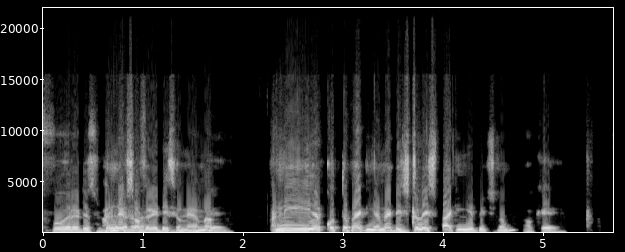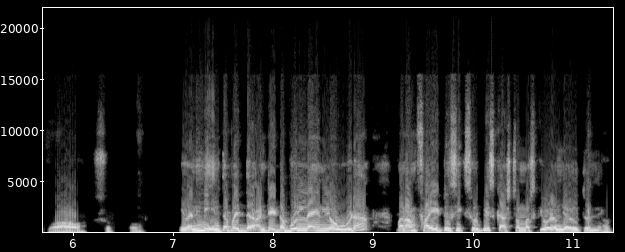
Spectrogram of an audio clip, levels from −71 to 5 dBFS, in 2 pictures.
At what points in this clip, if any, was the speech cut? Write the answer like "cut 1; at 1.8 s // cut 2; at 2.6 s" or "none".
none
